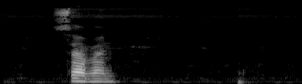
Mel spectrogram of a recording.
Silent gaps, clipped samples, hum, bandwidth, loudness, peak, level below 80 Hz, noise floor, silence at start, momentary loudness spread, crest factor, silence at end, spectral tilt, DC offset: none; under 0.1%; none; 16.5 kHz; -24 LUFS; -8 dBFS; -66 dBFS; -61 dBFS; 0.55 s; 21 LU; 22 dB; 0.6 s; -4.5 dB/octave; under 0.1%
